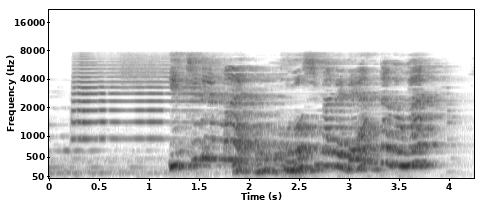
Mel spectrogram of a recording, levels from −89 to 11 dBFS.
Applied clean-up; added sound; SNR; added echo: classical method WPE with log-MMSE.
